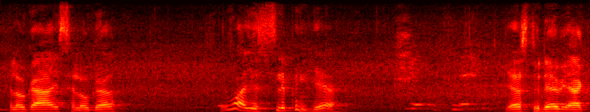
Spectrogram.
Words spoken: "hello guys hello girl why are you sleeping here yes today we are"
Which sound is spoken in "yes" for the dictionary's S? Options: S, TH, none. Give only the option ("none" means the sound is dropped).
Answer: S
